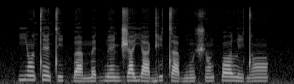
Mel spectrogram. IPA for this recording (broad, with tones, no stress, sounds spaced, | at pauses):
j ɔ̃˦ t ɛ̃˦˨ t i˧ ɡ͡b a˨ m ɛ˨˦ ɡ͡b ɛ̃˧ d͡ʒ a˧ j a˨ ɡ i˧ t a˨ b ũ˨ ʃ ɔ̃˨˦ k͡p ɔ˧ l i˨ d ɔ̃˧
